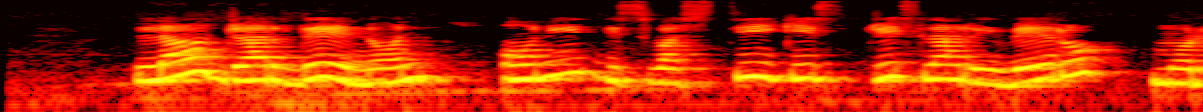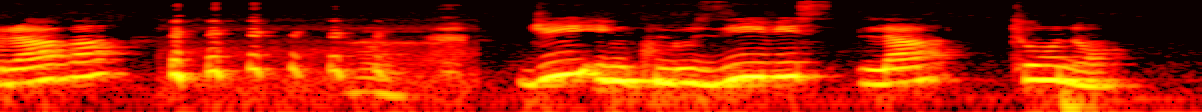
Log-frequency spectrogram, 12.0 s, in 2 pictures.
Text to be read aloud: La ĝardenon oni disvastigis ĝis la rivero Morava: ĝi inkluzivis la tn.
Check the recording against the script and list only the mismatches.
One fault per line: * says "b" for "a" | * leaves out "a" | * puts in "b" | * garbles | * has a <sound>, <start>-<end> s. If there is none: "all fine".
* has a laugh, 6.9-8.4 s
